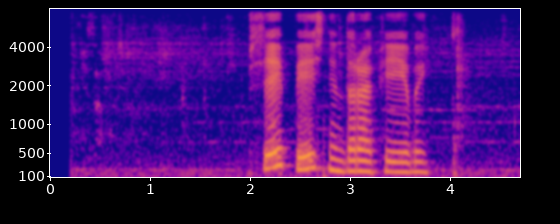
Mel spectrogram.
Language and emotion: Russian, neutral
